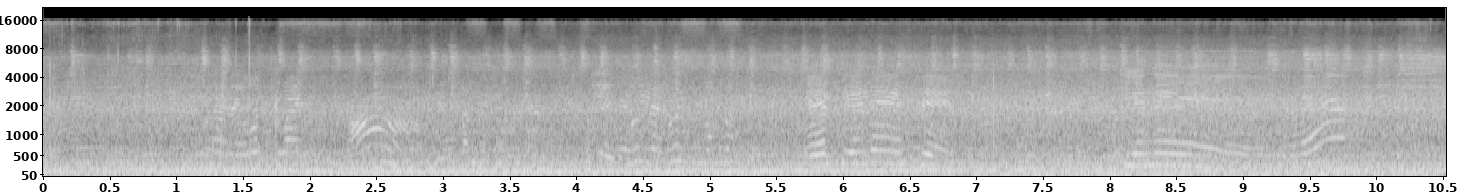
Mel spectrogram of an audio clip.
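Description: Steady engine and road noise of a moving car, with a voice rising and falling over it now and then.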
